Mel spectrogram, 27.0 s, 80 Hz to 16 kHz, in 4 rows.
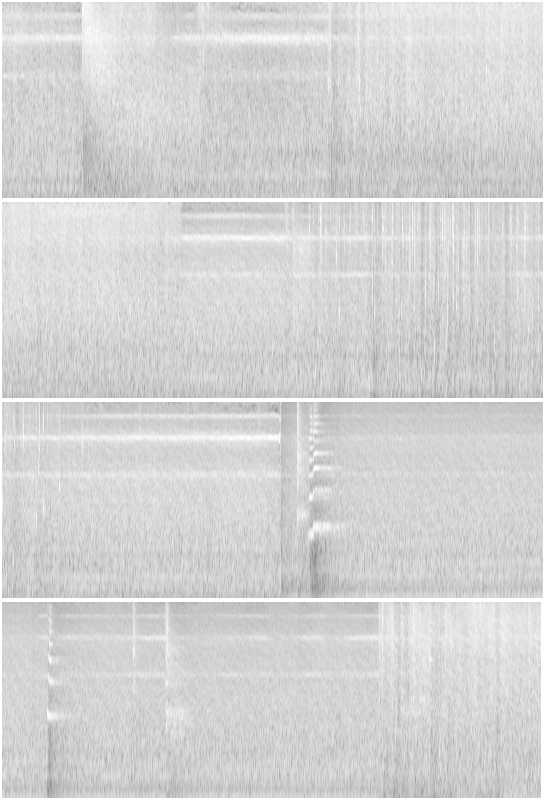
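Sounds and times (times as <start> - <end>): machinery running: 0.0 - 17.2, 17.8 - 27.0
liquid flowing: 4.0 - 9.0, 10.1 - 14.9.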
